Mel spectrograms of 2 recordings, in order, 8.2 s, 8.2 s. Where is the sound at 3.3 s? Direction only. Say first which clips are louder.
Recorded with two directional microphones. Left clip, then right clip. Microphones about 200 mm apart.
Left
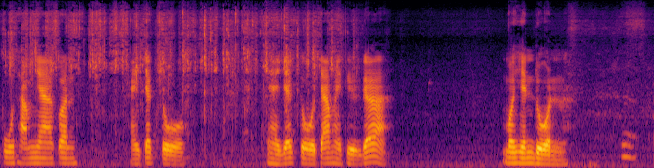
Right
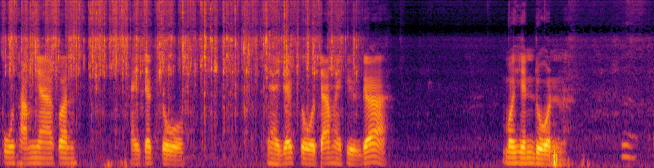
Right 3 dB; 10° right (ahead or behind).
